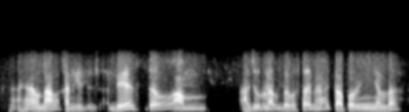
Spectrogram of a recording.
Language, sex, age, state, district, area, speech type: Santali, male, 18-30, West Bengal, Birbhum, rural, conversation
